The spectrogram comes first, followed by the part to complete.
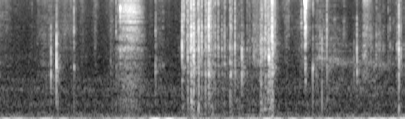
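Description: Tarot cards being shuffled and handled by hand: irregular sharp card clicks and slaps, with short riffling rushes about a second in and again near three seconds.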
